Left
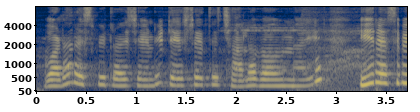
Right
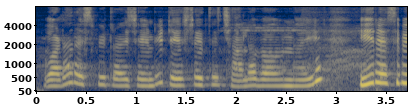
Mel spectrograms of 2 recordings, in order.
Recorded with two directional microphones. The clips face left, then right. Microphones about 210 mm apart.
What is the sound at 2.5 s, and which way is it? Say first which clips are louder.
A woman's voice: right 6 dB; 45° right (ahead or behind).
